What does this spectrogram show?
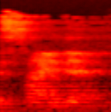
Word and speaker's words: SEINet: And that's what came about what we call the SEINet Regional Portal Network.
